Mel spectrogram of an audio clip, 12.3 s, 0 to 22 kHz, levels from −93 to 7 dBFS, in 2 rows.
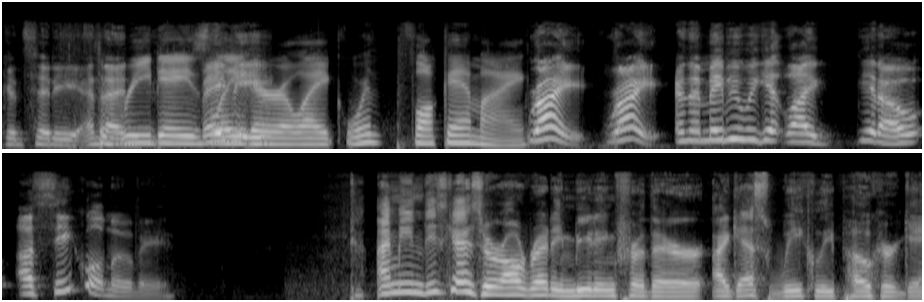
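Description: The clip is speech carried over a call path, with its top end cut off near 12 kHz. From 2.47 to 2.65 s there is a long network dropout, likely. About 0.16 s of lost audio is replaced by a fading synthetic continuation. Speech then resumes, with that stretch gone.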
